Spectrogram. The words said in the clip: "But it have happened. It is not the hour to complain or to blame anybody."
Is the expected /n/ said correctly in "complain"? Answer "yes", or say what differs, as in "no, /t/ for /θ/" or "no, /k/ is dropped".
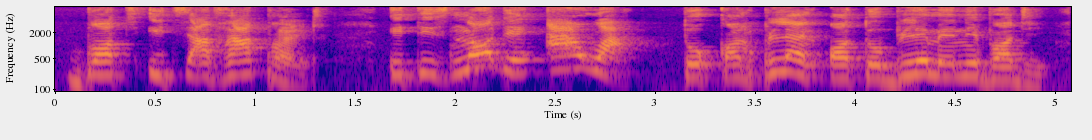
yes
